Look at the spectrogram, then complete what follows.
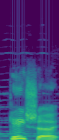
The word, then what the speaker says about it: Geisha: Geisha is G-A-Y-sha, Maiko, that's M-Y-koh.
